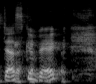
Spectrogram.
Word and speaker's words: Deskovic: is uh jeffrey deskovic it's not an easy last name lots of people ask me how to pronounce that before they ever start talking to me but yeah it's desk vic and jeff was he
